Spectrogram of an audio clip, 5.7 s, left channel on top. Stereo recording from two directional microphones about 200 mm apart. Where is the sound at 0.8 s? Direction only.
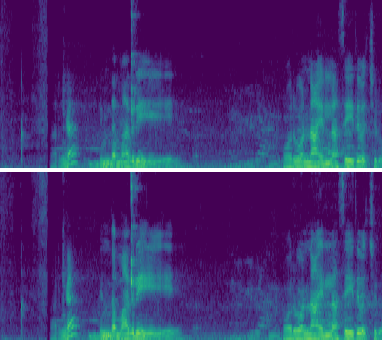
15° right (ahead or behind).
